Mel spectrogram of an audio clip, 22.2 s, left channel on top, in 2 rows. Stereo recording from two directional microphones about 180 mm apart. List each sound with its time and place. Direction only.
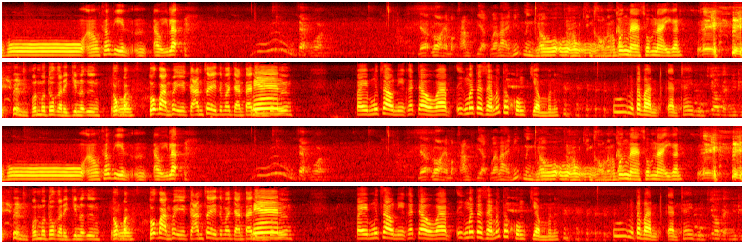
0.0 s speech: centre (ahead or behind)
4.4 s a sound: centre (ahead or behind)
6.2 s a man's voice: centre (ahead or behind)
10.5 s speech: 45° left (ahead or behind)
14.8 s speech: 15° left (ahead or behind)
16.4 s speech: 15° left (ahead or behind)
20.5 s speech: 15° left (ahead or behind)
